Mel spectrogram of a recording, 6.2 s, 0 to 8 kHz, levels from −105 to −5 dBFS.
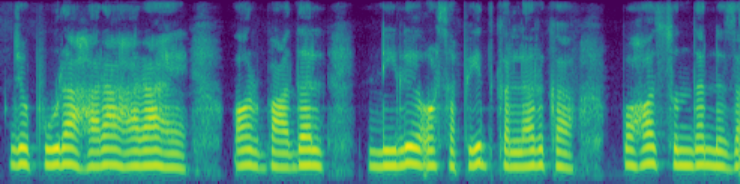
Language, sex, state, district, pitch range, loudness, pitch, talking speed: Hindi, female, Madhya Pradesh, Bhopal, 195-215 Hz, -17 LUFS, 210 Hz, 145 wpm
